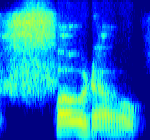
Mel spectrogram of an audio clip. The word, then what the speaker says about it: photo: bit faster here so in this word photo photo a two-syllable word you stress the first o photo but the profession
